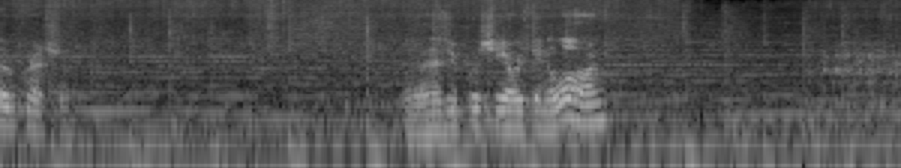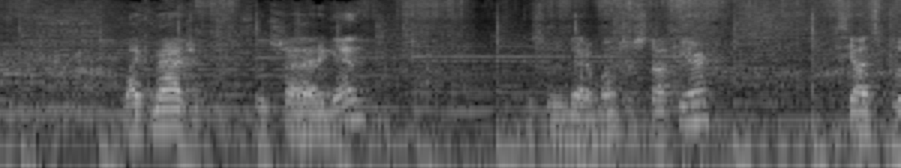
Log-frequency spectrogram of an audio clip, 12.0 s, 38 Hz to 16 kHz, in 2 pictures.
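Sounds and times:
background music with held notes: 0.0 - 12.0
broom brushing across floor: 0.0 - 12.0.

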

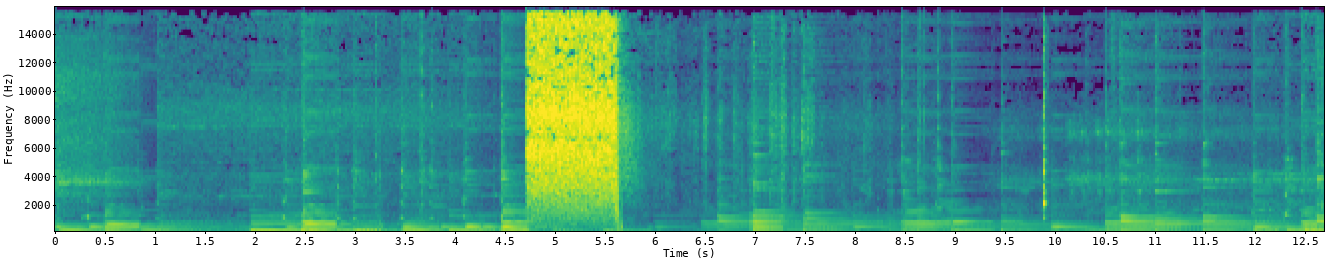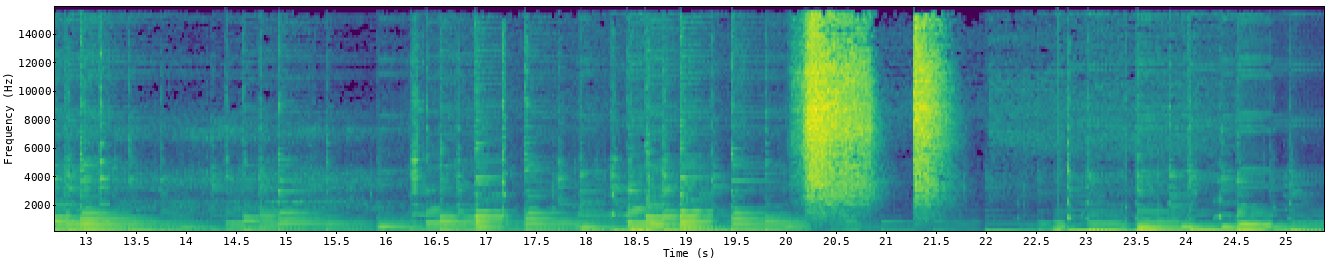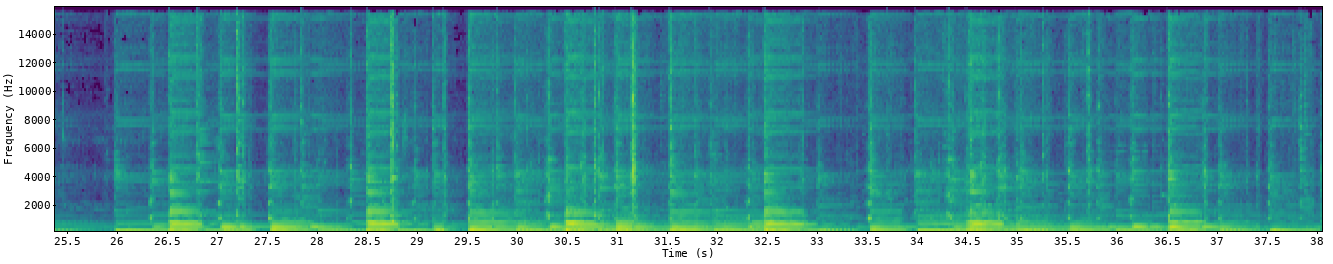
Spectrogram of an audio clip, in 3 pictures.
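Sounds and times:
acoustic guitar chords: 0.0 - 38.0
loud spray hiss: 4.7 - 6.0, 20.0 - 23.4.

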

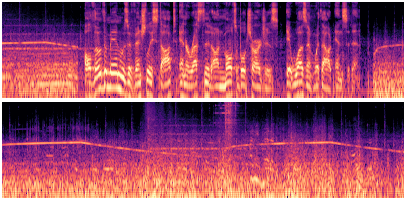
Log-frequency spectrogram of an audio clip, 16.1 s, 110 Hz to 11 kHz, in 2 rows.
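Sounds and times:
car driving fast on dirt: 0.0 - 2.2
police siren wailing: 0.0 - 3.4, 7.4 - 16.0.

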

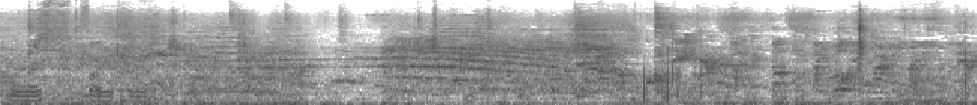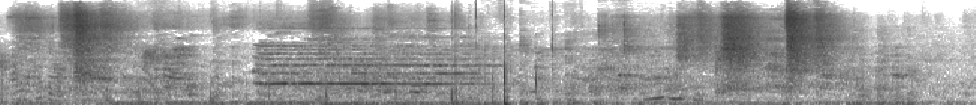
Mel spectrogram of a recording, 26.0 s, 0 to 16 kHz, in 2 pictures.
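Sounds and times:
store background noise: 0.0 - 26.0.

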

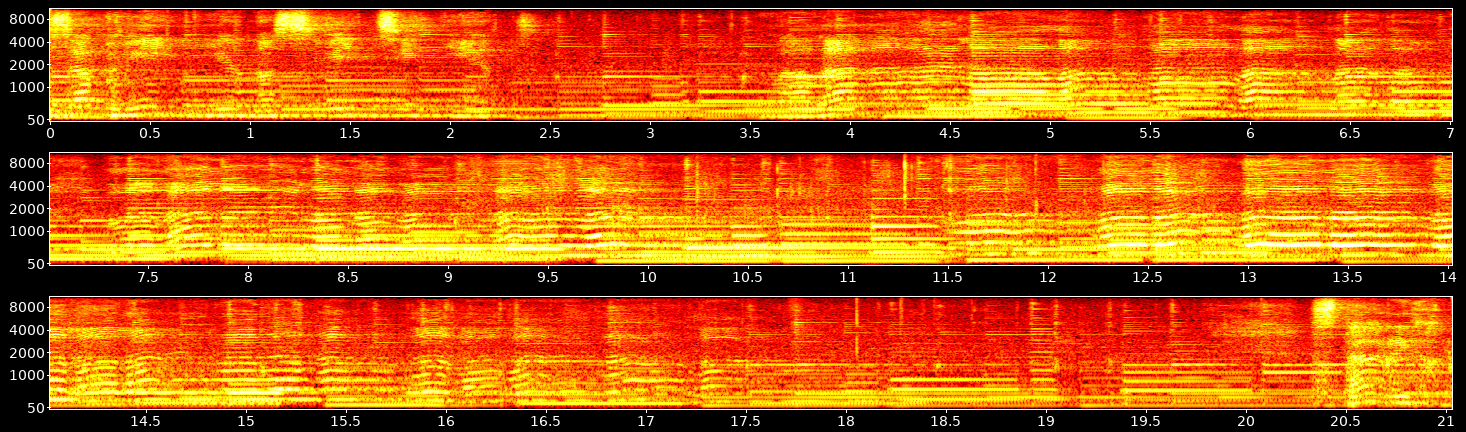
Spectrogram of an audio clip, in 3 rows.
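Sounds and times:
acoustic guitar playing: 0.0 - 21.0
wordless sung melody: 0.0 - 21.0.

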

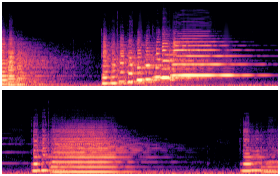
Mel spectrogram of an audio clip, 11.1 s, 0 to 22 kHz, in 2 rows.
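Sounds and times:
bass clarinet notes: 0.0 - 1.3, 2.0 - 9.0, 10.3 - 11.0.

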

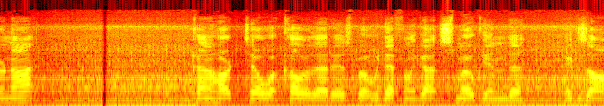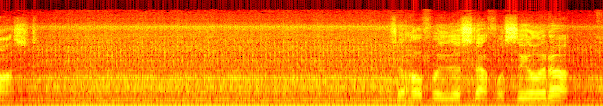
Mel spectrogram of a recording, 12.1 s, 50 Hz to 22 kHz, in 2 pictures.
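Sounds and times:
engine exhaust rumbling: 0.0 - 12.0.

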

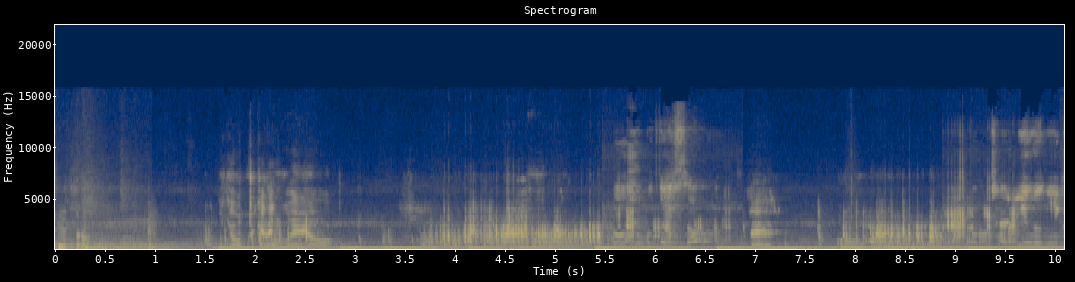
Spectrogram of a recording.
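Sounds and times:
voice on crackly phone call: 1.5 - 10.0.

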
